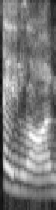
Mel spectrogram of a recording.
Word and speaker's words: Elon: My name is Elon. If you're new, pronounce like you're going to cut grass, like you're going to cut a lawn. It's not spelt that way, but it is pronounced that way.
